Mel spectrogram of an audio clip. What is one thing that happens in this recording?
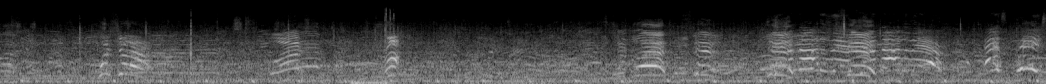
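Young players shout calls to each other outdoors.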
